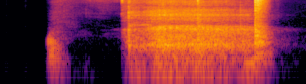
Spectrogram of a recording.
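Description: A deck of tarot cards being shuffled by hand: about a second of dense rustling that ends in a sharp snap.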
